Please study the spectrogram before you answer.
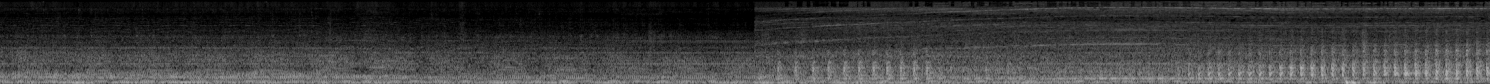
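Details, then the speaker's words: Electronic Dream Blue 6.8 washing machine during spin, tensioners and drum centring already checked; as speed rises, a rising whine and growing rhythmic thumping build; noise occurs empty, not with clothes; abnormal spin noise, cause unknown. "Se escucha el ruido. Eso con ropa no hace ese rollo. Cuando no tiene ropa no hace."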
